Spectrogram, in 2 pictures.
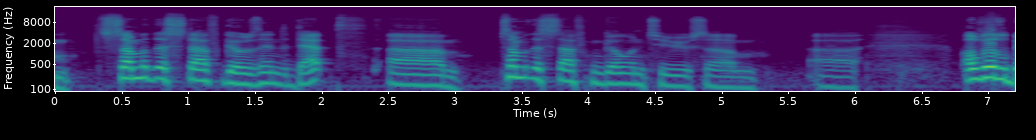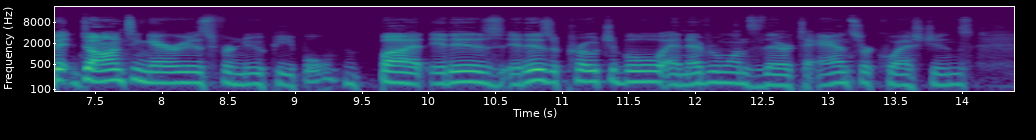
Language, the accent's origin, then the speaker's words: English; Monroe, Utah, United States; So I grew up in Monroe, which is down by Richfield, so Utah native.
